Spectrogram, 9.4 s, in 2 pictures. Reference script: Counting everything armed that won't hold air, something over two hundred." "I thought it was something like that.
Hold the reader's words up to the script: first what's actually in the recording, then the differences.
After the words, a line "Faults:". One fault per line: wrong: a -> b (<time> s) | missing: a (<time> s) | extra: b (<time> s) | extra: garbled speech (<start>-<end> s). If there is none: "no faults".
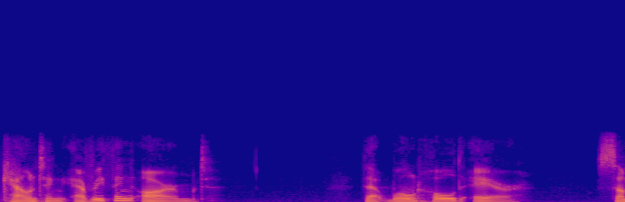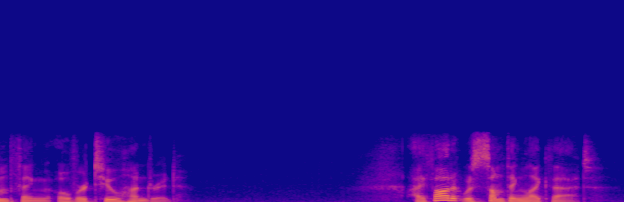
Counting everything armed that won't hold air, something over two hundred." "I thought it was something like that.
Faults:
no faults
